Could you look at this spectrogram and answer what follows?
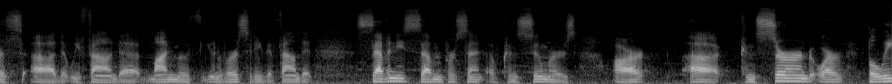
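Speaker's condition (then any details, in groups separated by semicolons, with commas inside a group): No condition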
